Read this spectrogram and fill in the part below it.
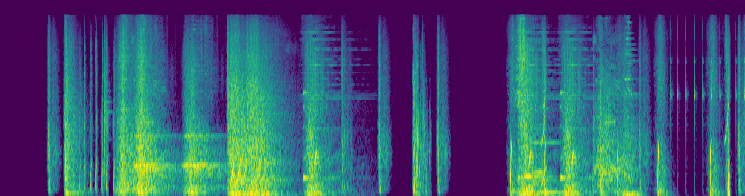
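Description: Fantasy game battle effects burst and clatter in quick succession.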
